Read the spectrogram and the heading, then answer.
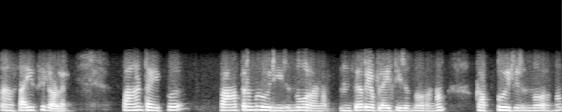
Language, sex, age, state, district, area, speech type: Malayalam, female, 30-45, Kerala, Idukki, rural, conversation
